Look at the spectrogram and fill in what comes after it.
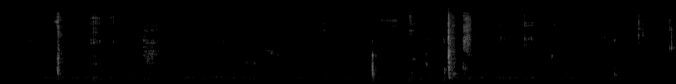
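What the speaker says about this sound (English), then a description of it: "And I'm just cutting around the sentiment using curvy lines." Paper snips cut around a watercolored card sentiment in quick, irregular snipping bursts, close and fairly quiet, with soft paper rustle between cuts and no talk.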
